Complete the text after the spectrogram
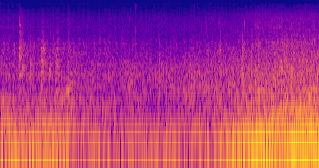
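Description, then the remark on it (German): A car engine rumbles as a woman drives to the old railway station building in Sorge, its low drone growing louder toward the end. No voices are heard. “Wenige Minuten später hat sie das alte Bahnhofsgebäude erreicht und steigt aus dem Auto.”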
